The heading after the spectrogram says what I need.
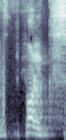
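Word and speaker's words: Volk: जैसे फोल्क्स, अच्छा हाँ जैसे ये है, फोल्क्स, फोल्क, फोल्क का मतलब होता है पीपल।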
